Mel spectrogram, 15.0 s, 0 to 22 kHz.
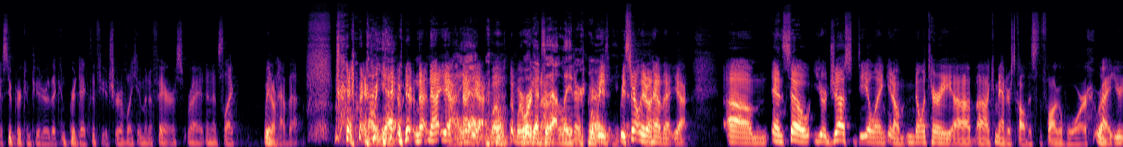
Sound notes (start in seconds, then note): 4.4 laughs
